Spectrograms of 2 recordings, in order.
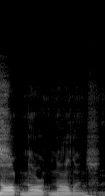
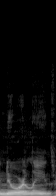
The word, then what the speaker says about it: New Orleans: I just know if we say New Orleans, we're saying it wrong.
